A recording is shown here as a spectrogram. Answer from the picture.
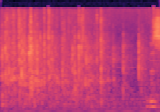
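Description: Plastic bag of dried soy curls crinkling and rustling as a hand rummages inside it, with small irregular ticks.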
